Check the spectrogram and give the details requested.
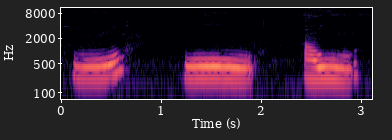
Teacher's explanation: ಕಂಠೌಷ್ಟ ಕಂಠ ಪ್ಲಸ್ ಓಷ್ಠ್ಯ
